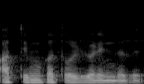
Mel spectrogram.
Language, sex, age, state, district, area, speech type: Tamil, male, 30-45, Tamil Nadu, Tiruchirappalli, rural, spontaneous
